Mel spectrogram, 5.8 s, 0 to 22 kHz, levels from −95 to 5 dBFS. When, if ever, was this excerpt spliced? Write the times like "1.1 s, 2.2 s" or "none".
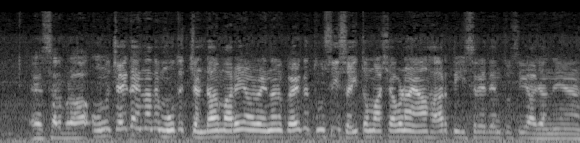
none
